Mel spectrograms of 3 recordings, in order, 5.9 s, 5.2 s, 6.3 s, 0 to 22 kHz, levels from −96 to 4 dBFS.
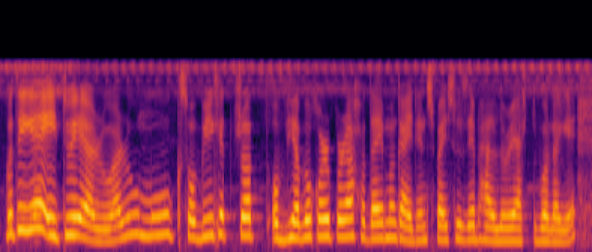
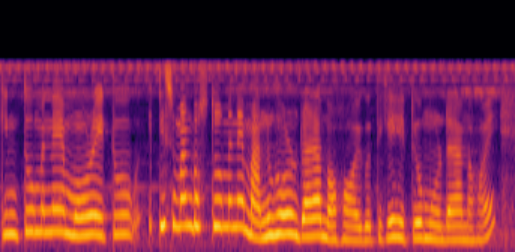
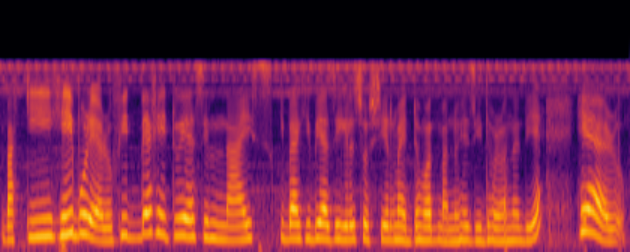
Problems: none marked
